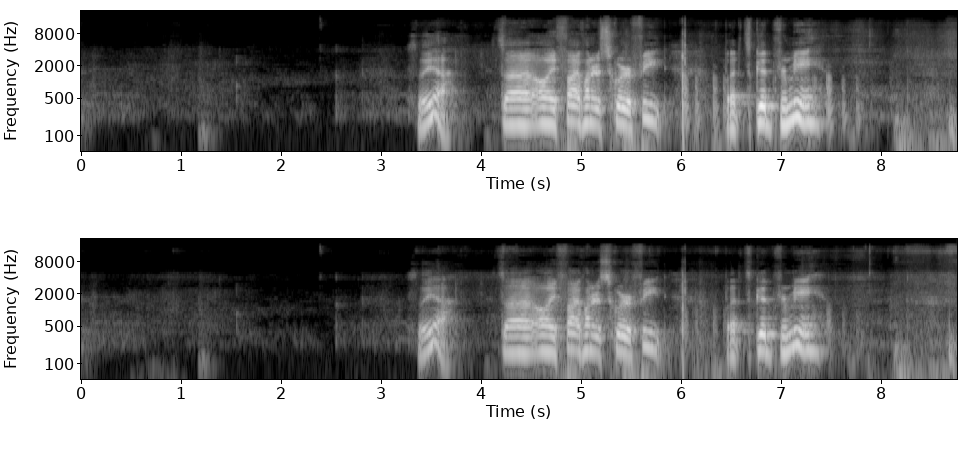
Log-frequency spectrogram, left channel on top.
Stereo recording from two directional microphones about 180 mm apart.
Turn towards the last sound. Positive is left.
turn(degrees=15)  # may be behind; listen again after turning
